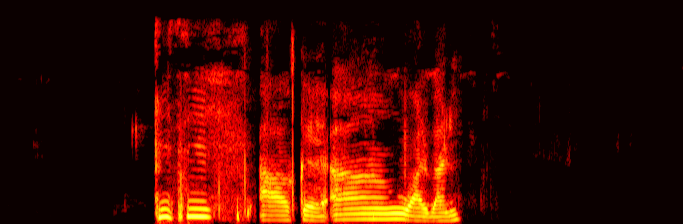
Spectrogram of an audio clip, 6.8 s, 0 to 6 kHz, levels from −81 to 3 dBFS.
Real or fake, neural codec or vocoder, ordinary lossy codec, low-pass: real; none; AAC, 24 kbps; 5.4 kHz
